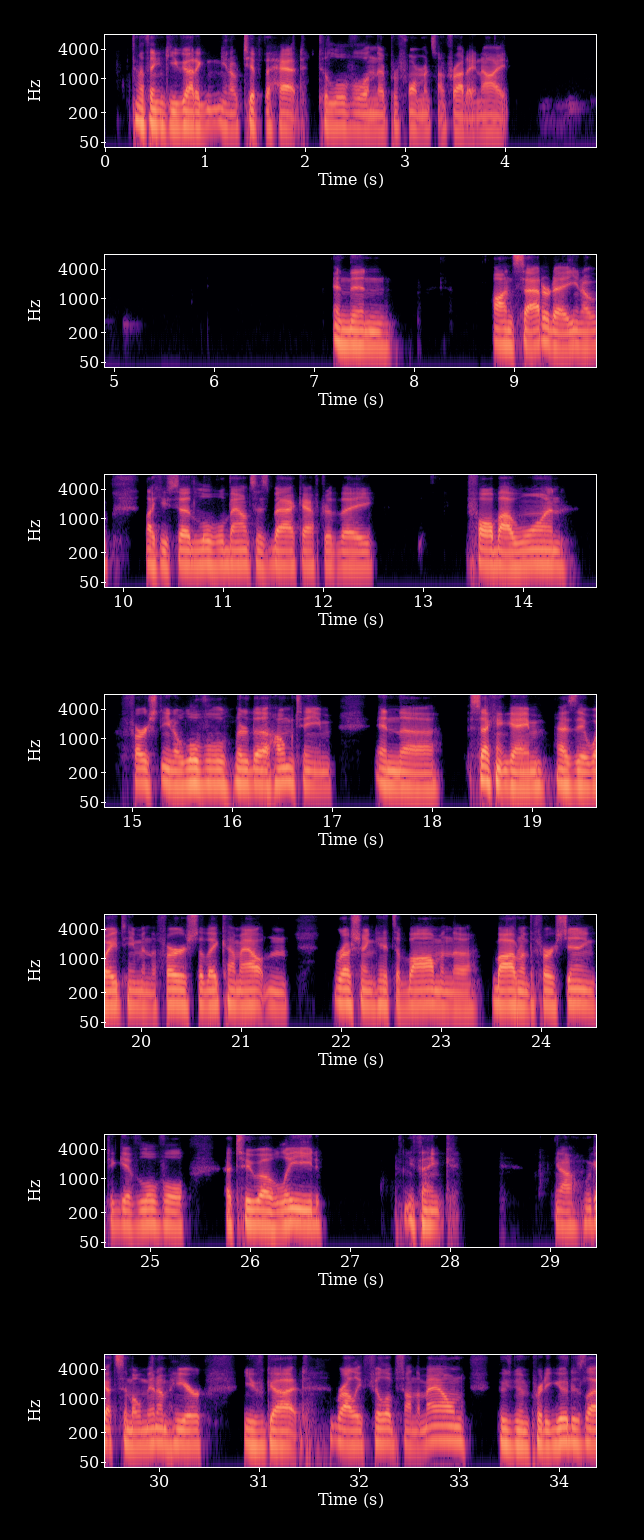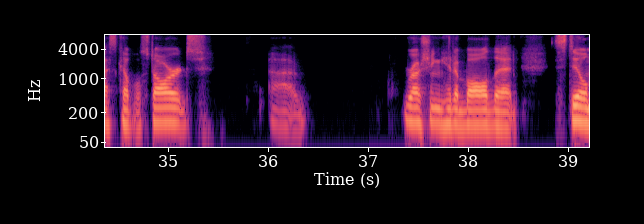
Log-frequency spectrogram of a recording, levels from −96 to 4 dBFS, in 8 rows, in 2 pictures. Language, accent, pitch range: English, American, 110-125 Hz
